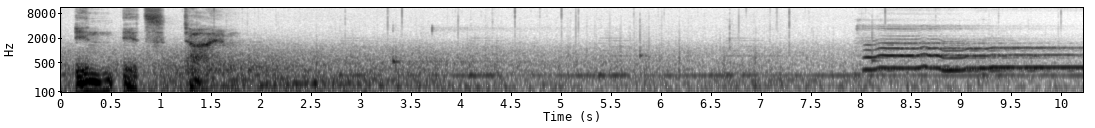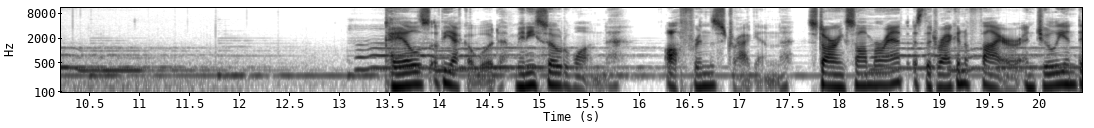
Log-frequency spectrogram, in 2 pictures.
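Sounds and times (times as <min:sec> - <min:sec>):
steady rain hissing in a stormy ambience: 0:00.0 - 0:15.1
low constant drone: 0:00.0 - 0:15.4
speech: 0:00.2 - 0:01.7, 0:13.6 - 0:20.4.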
